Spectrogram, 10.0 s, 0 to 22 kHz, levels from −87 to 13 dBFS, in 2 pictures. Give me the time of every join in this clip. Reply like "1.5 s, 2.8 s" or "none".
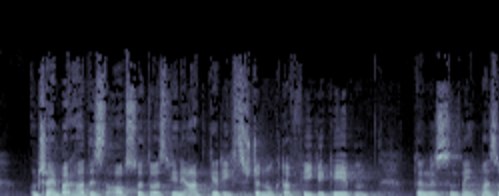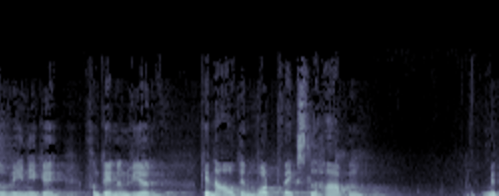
1.1 s, 4.6 s, 6.9 s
